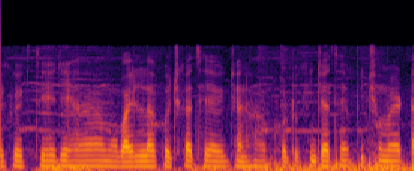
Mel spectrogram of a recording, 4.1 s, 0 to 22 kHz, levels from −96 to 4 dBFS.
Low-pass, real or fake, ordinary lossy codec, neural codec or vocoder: 7.2 kHz; real; none; none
